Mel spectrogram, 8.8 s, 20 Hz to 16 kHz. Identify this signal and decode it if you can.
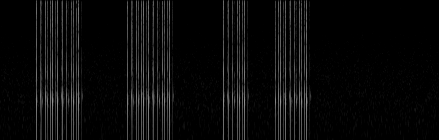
Pulse dialling, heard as clicks on a phone line, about 10 pulses a second. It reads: 9 9 5 7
